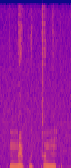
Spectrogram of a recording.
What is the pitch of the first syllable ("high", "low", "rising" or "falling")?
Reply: low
